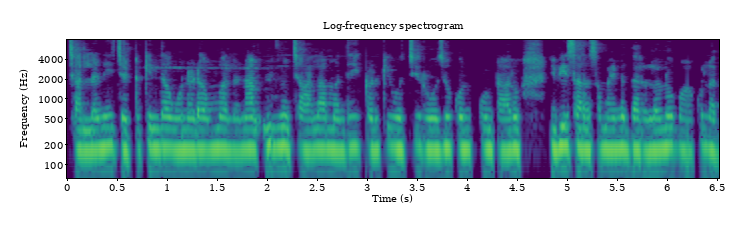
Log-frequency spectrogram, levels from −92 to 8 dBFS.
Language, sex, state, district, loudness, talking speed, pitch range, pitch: Telugu, female, Telangana, Nalgonda, -24 LUFS, 165 wpm, 170-180 Hz, 175 Hz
